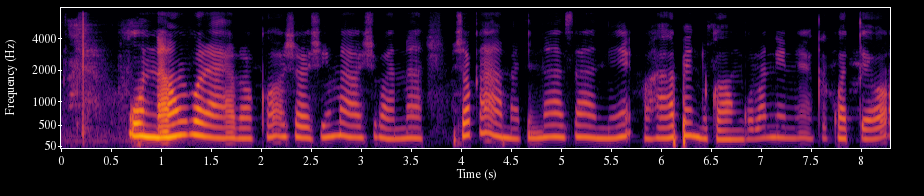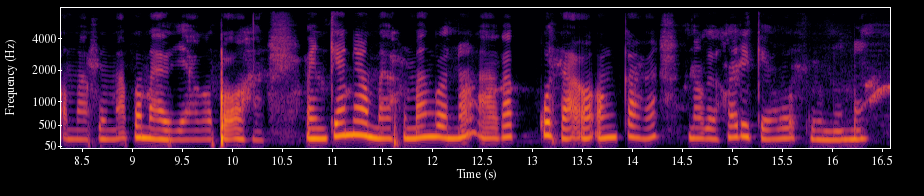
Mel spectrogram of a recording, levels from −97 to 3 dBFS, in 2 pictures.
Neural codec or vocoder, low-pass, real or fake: codec, 44.1 kHz, 7.8 kbps, Pupu-Codec; 7.2 kHz; fake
